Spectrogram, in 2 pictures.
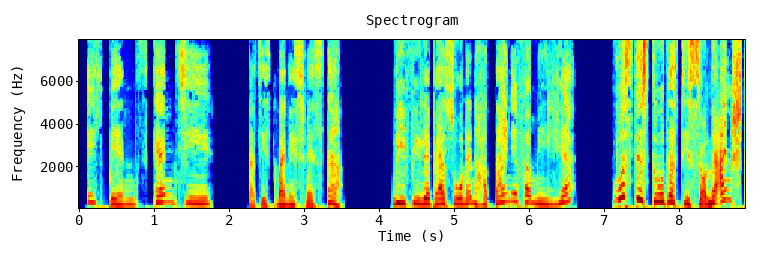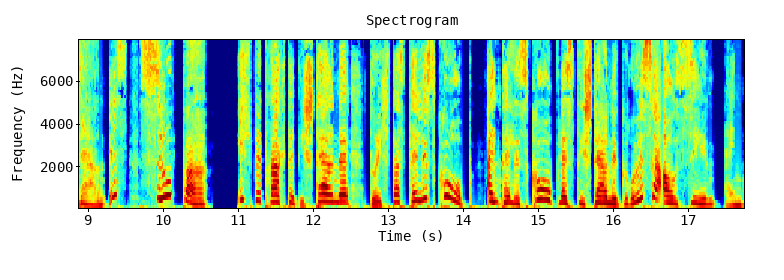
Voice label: character cartoon kids

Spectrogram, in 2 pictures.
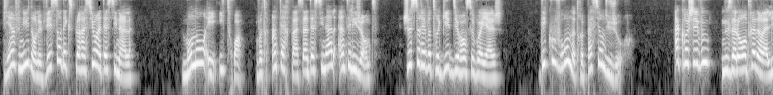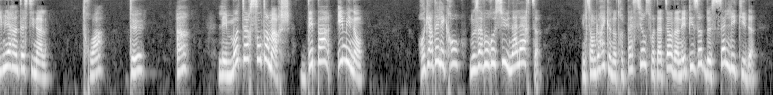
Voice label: French Medical eLearning Game

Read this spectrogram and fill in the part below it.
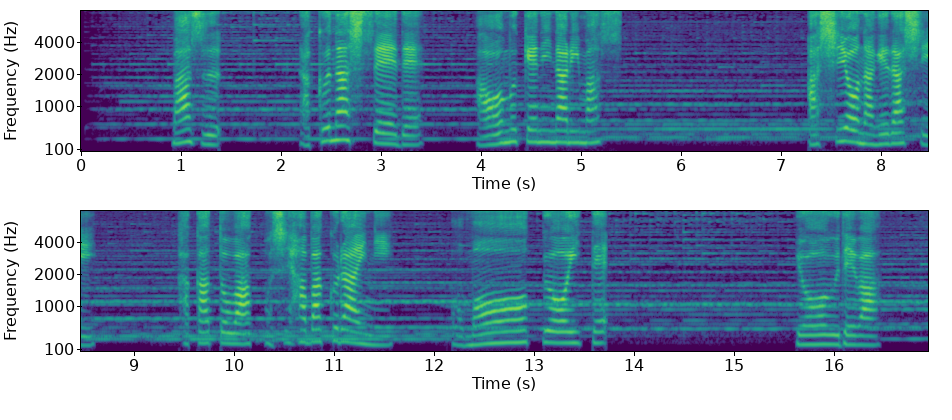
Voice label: Guided Meditation

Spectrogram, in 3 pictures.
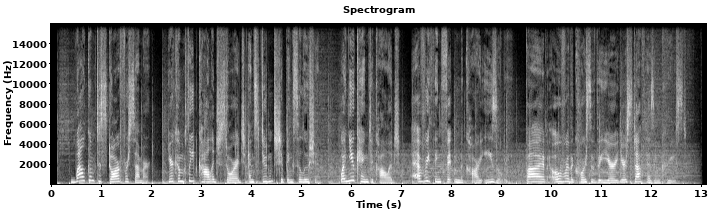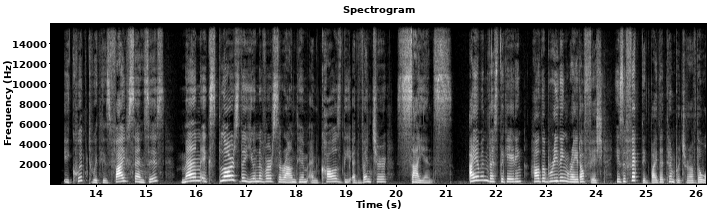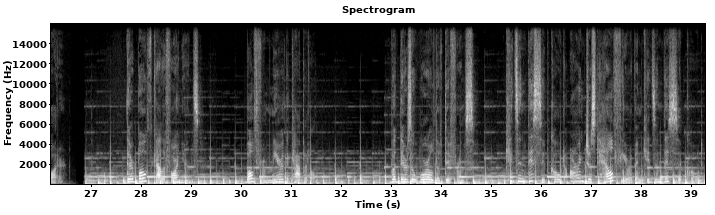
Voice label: English

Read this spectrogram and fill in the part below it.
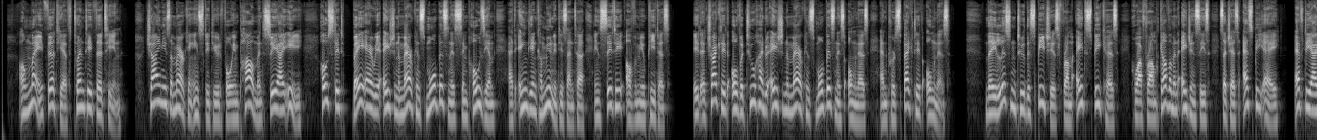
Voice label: English Corporate

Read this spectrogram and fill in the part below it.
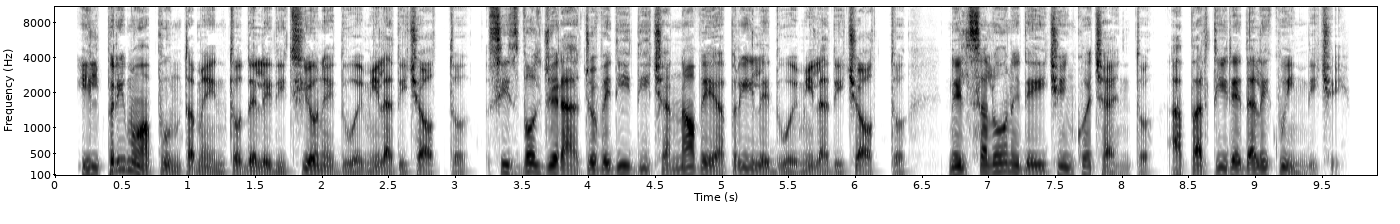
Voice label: GENERAL Male Italian

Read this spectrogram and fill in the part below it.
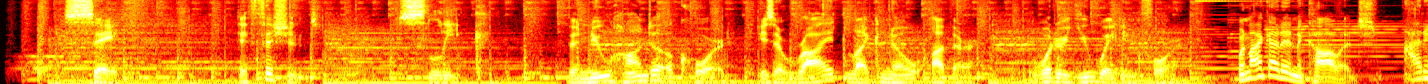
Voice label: Announcer

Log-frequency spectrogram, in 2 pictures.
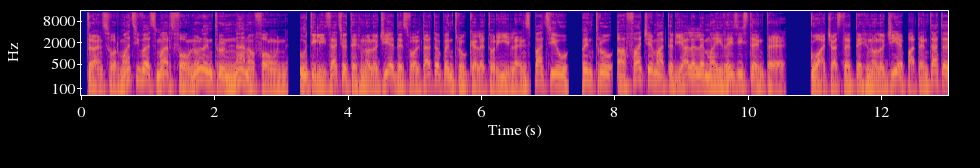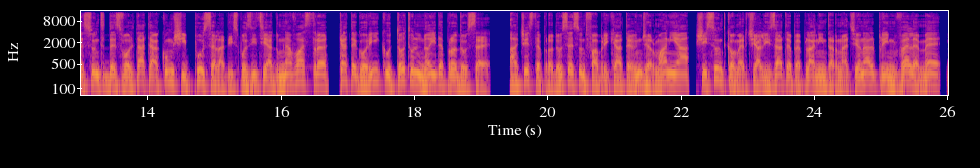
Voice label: RO M Telleshopping

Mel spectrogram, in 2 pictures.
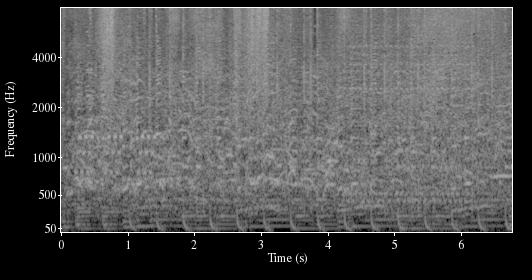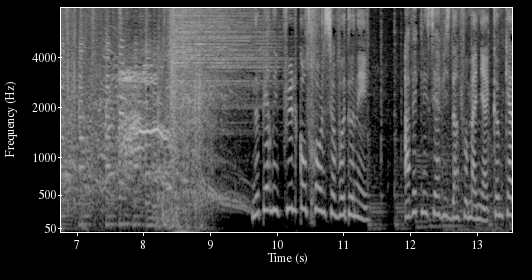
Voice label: FR; INFOMANIAK

